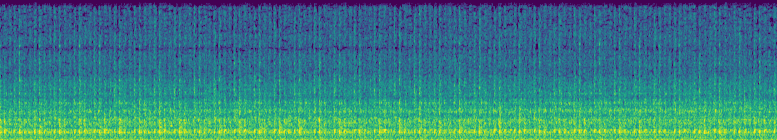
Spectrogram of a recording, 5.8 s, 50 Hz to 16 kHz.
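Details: 2009 Subaru Forester diesel, hot engine at low rpm: steady metallic clatter about three ticks a second over the idle. Also heard when accelerating, worse in hot weather, absent when cold. No smoke, pulls fine; cause unknown to mechanics.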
